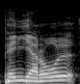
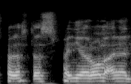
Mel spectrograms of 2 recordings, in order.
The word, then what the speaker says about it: Peñarol: Dein Club Atlético Peñarol, ich hoffe, ich habe das richtig ausgesprochen mit diesem Enye, Peñarol, genau, hat ja eine 100-jährige Fußballgeschichte oder eine Clubgeschichte im Fußball vor allem.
